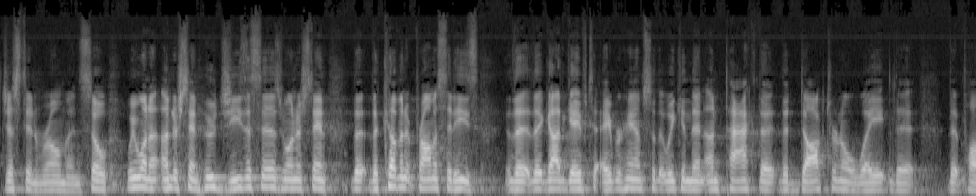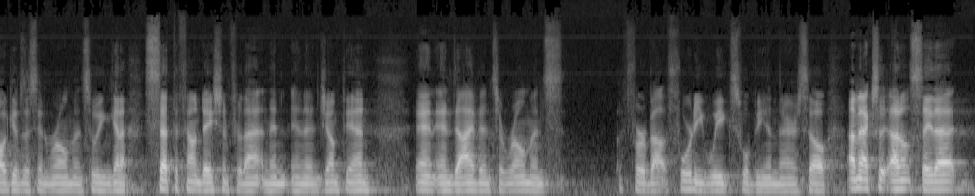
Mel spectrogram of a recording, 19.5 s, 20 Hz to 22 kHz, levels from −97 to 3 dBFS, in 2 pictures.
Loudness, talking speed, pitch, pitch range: -25 LUFS, 245 wpm, 120 Hz, 110-135 Hz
